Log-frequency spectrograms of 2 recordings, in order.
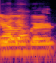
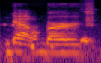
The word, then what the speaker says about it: Gatlinburg: Still in Tennessee, but it's in how you pronounce it? Gat Gaitlinburg. Gatlinburg. Gatlinburg.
